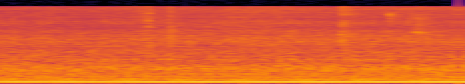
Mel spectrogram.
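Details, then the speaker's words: Washing machine, timer on: wash motor underneath runs with a steady low hum and no agitation, while the pulsator stays stopped; its drive is seized, so the motor pulley slips on the belt. "Andar yung motor. Pero nakahinto to. Nakahinto yung pole. Diba? Umi-slide yung motor. Yung puli ng motor, umi-slide na sa belt."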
